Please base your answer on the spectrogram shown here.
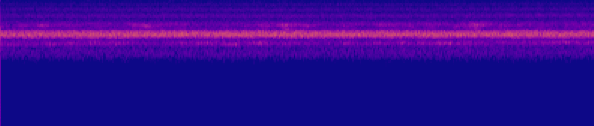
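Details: A mid-June mass chorus of wild Ezo spring cicadas, Terpnosia nigricosta, in Shin'etsu highland forest, Japan. The piercing, unbroken buzz keeps an even pitch and loudness throughout, with no other sounds standing out.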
